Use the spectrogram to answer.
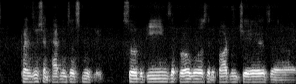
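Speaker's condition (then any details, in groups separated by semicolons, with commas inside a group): No condition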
